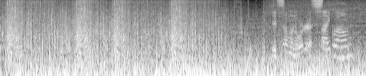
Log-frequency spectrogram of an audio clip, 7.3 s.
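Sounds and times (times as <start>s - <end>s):
giant turtle stomps shaking the ground: 0.0s - 5.2s
speech: 5.6s - 7.2s.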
